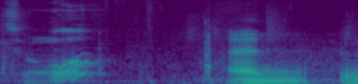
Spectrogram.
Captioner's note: speaks in foreign language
